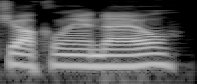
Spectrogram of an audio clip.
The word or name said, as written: Jock Landale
